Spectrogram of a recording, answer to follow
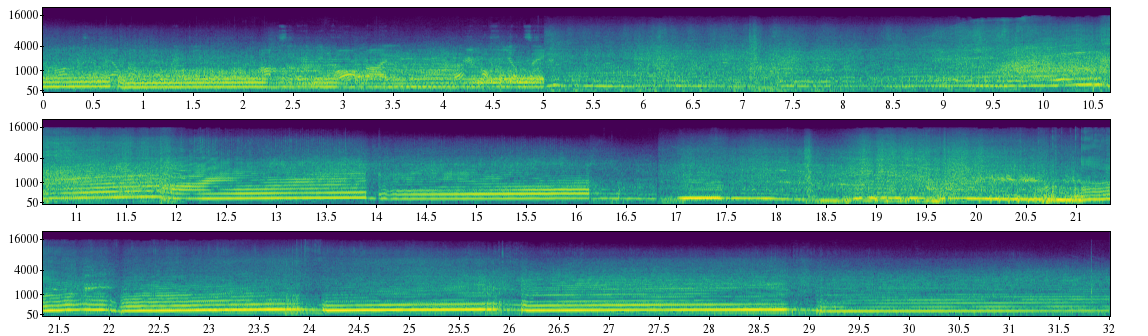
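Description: Hillclimb race car engines at full throttle, the pitch climbing steeply and dropping sharply at each upshift, about every two seconds. In the middle the pitch falls away and climbs again, as on braking and downshifting into a bend and then accelerating out.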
